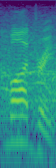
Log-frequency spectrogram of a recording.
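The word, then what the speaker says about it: Maugeri: g e r i it's pronounced modre I'll tell you what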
